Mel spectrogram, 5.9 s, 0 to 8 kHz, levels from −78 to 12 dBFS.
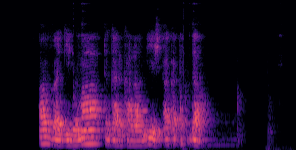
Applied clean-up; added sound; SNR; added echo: neural separator model SepFormer DNS4.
